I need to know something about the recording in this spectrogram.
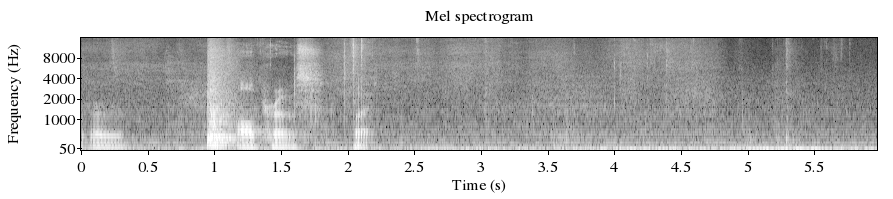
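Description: Cardboard boxes knock and slide as they are stacked.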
